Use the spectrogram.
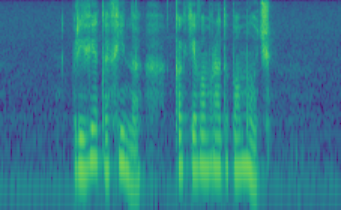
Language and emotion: Russian, positive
